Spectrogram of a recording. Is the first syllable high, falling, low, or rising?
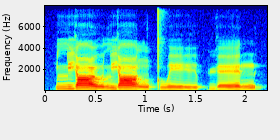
falling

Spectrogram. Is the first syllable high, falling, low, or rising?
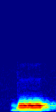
high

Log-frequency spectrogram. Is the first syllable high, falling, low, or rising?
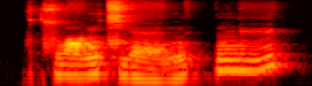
rising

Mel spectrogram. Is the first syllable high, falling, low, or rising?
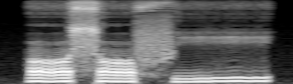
low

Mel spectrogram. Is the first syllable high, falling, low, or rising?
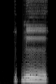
low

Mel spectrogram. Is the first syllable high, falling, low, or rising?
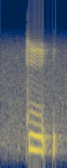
low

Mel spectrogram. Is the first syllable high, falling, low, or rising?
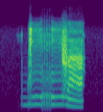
high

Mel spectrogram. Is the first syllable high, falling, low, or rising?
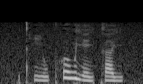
low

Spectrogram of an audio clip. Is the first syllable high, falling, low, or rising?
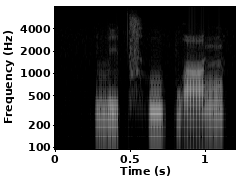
rising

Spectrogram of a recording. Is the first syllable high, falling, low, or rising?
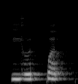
rising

